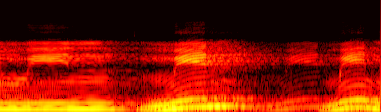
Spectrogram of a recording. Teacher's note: nun sukun bertemu Kha kita baca tidak berdengung pada izhar halqi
